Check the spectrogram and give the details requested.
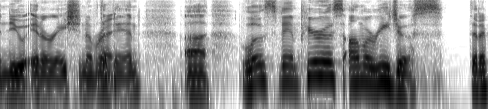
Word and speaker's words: Los Vampiros Amarillos: Los Vampiros Amarillos. Did I pronounce that right?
